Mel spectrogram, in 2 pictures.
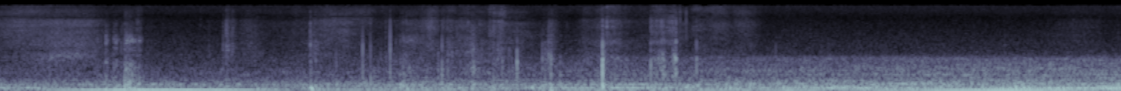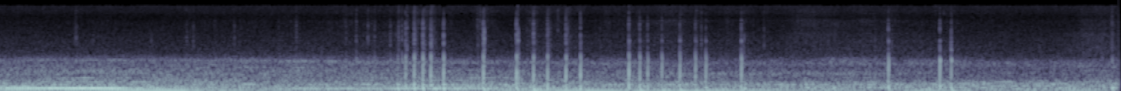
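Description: A low, humming engine drone from an airplane passing overhead, with shifting tones that swell to a peak midway and ease off, plus scattered clicks and rustles; no one speaks.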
